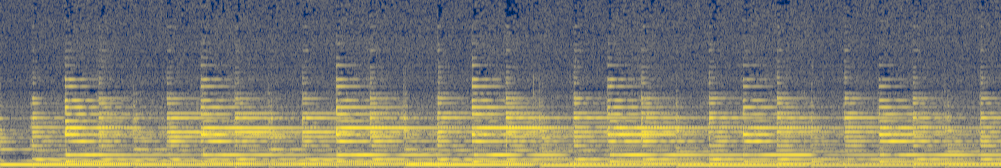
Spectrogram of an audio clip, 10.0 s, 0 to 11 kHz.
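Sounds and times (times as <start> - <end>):
sad wrenching guitar loop: 0.0 - 9.9.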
